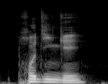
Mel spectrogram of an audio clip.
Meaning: to dispense, to lavish (something on someone)
- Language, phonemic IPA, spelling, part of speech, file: French, /pʁɔ.di.ɡe/, prodiguer, verb, Fr-prodiguer.ogg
